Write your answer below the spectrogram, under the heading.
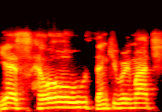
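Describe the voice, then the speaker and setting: Against a quiet background, a man speaks at a fairly slow pace. His voice has a fairly high pitch and a bright, sharp tone. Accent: Spanish. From Galicia, Spain. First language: Spanish. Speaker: musician. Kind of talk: interview.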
